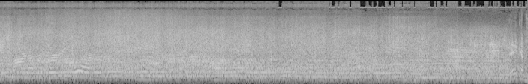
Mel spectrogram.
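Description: Several sprint race cars with the All Star Circuit of Champions roar around a dirt track in Franklin, Pennsylvania, a continuous loud droning engine wail heard from trackside that rises and falls as the cars pass.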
